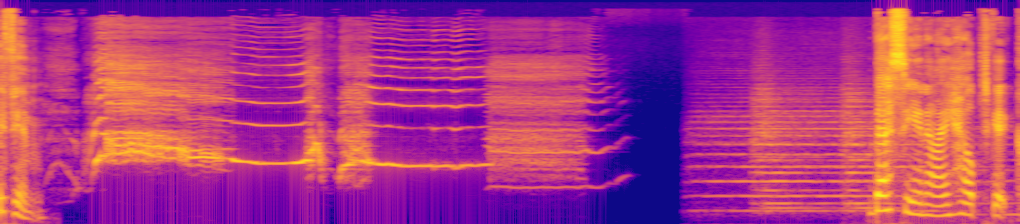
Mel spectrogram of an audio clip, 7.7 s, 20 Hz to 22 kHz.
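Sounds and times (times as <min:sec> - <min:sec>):
speech: 0:00.0 - 0:00.5, 0:06.5 - 0:07.6
burnt woman cook shrieking in pain: 0:00.5 - 0:04.8.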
